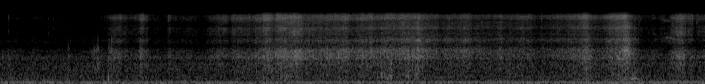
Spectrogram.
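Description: Footsteps scuff on a path.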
